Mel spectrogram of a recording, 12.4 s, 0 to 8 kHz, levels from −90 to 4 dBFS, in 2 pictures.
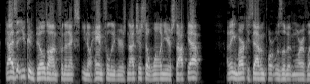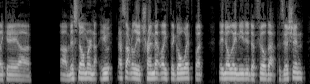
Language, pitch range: English, 125-140 Hz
